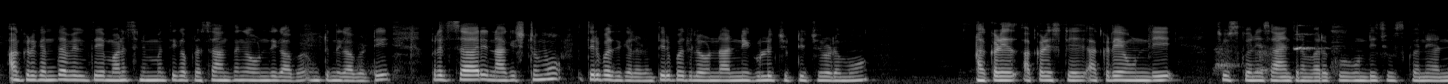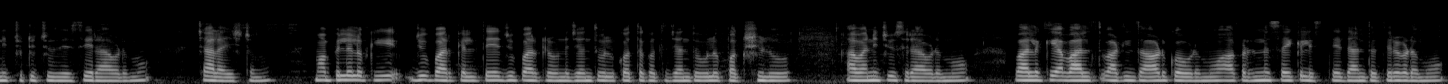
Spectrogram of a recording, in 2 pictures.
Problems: none marked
